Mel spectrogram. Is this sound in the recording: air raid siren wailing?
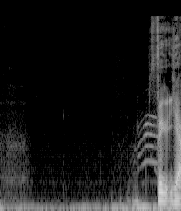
no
